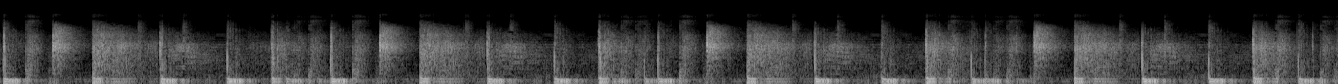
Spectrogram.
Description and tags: dub drums 002
pitch down glitch sounds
